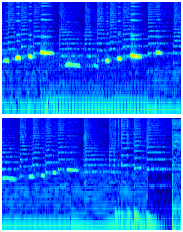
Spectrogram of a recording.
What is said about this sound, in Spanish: estoy escuchando aquí silbando las canciones de fondo que tenemos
